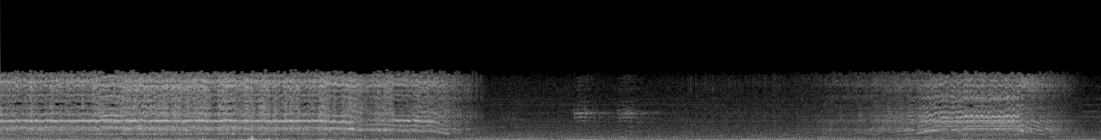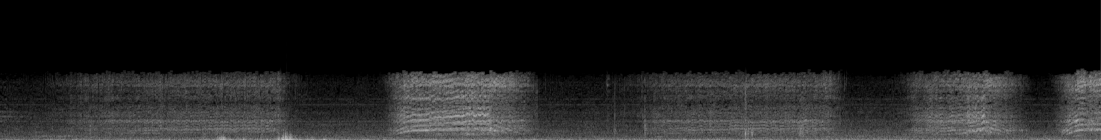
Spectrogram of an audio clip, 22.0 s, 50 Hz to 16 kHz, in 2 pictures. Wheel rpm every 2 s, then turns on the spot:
200, 190, 40, 10, 80, 50, 50, 70, 30, 40, 60.
none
